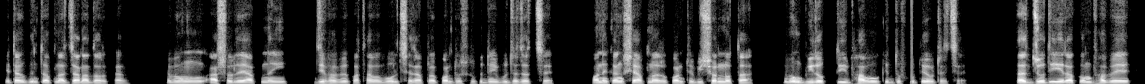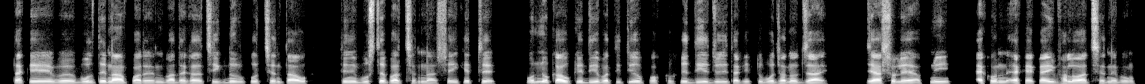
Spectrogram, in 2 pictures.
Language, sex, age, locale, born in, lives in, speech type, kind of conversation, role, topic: Bengali, male, 25-29, bn-BD, Bangladesh, Bangladesh, conversation, advice, advisor, প্রাক্তন সঙ্গীর অনিচ্ছাকৃত হস্তক্ষেপ বা যোগাযোগ সমস্যা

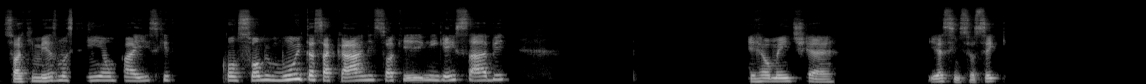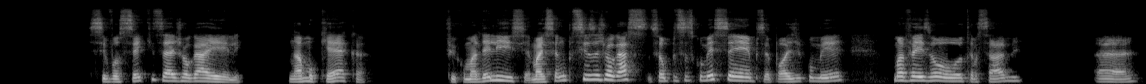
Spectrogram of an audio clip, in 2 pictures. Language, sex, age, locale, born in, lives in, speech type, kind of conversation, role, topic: Portuguese, male, 25-29, pt-BR, Brazil, Spain, conversation, podcast, guest, Tem alguma comida que represente a sua cultura regional?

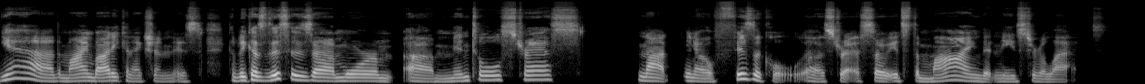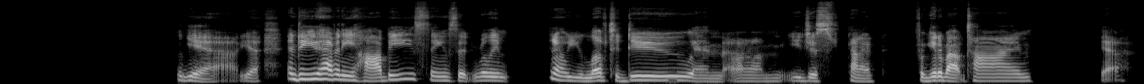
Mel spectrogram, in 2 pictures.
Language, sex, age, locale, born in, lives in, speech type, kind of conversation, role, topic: English, female, 50-54, en-US, United States, United States, conversation, advice, advisor, How can I manage daily stress so it doesn't overwhelm me?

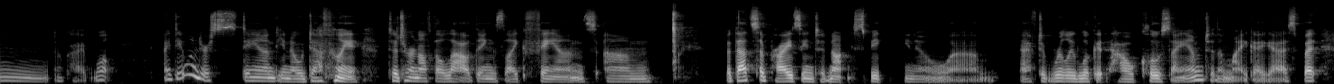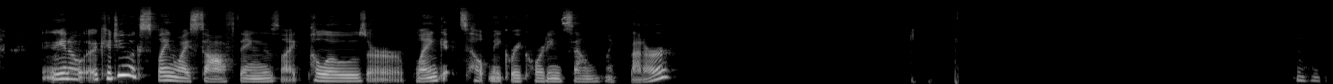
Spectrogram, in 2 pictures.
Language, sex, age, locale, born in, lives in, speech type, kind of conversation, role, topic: English, female, 40-44, en-US, United States, United States, read, expert-assistant, asker, Why does a recorded voice sound different?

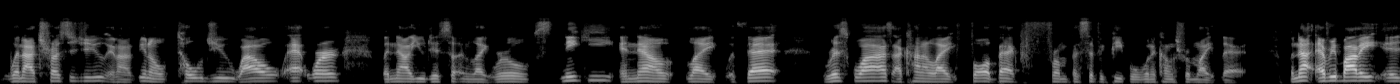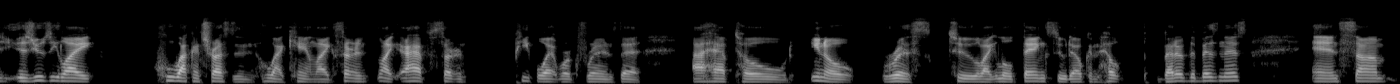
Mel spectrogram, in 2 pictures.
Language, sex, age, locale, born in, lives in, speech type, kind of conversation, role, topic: English, male, 30-34, en-US, United States, United States, conversation, unstructured, none, How do you decide which risks are worth taking and who to trust at work?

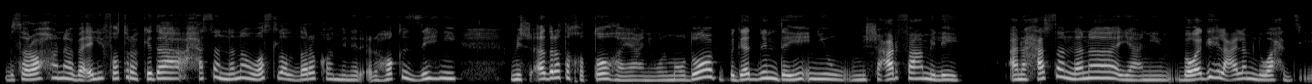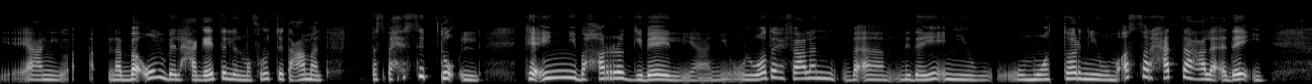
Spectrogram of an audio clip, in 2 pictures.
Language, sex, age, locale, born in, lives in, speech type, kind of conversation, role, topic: Arabic, female, 30-34, ar-EG, Egypt, Egypt, conversation, advice, user, إزاي الإرهاق الذهني بيمنعك تكمّل في عاداتك اليومية؟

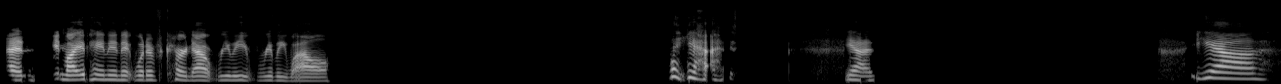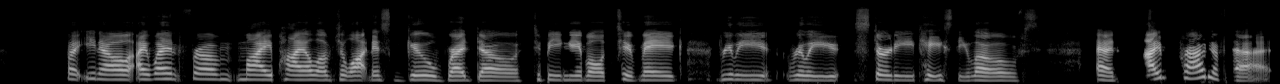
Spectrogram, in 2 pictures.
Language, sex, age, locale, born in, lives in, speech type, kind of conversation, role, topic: English, female, 30-34, en-US, United States, United States, conversation, podcast, guest, How do special meals or food experiences shape our memories and relationships?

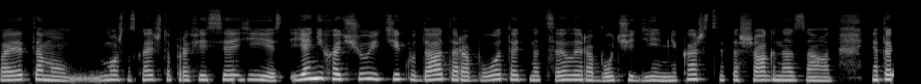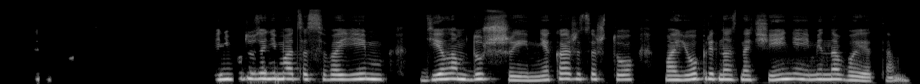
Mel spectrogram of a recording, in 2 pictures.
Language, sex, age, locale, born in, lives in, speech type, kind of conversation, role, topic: Russian, female, 45-49, ru-RU, Ukraine, Spain, conversation, advice, user, Как постоянная прокрастинация мешает вам продвигаться к важной цели?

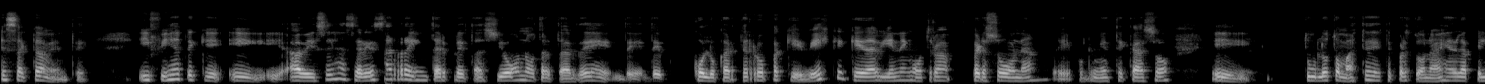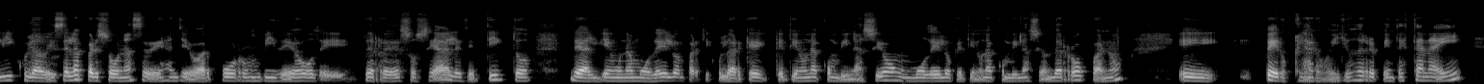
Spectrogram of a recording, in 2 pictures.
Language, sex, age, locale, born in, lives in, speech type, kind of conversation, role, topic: Spanish, female, 50-54, es-US, Venezuela, United States, conversation, podcast, host, ¿Qué serie o película influyó en tu estilo personal?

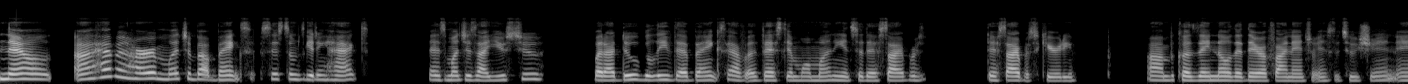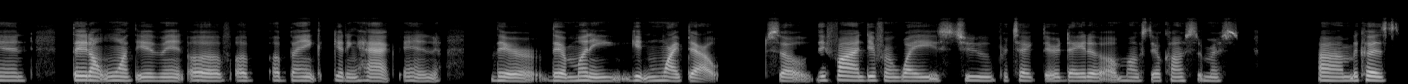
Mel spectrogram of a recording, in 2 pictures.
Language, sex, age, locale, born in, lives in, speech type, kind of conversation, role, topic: English, female, 35-39, en-US, United States, United States, conversation, advice, advisor, How do I create memorable passwords that are still secure?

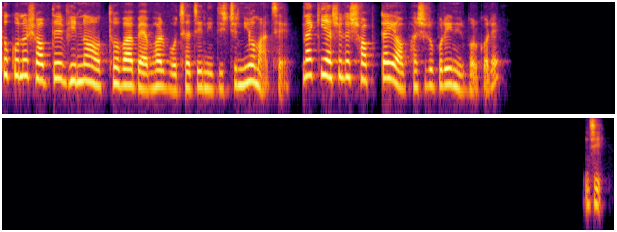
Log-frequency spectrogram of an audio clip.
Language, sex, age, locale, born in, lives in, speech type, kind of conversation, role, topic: Bengali, female, 25-29, bn-BD, Bangladesh, Finland, read, expert-assistant, asker, ‘কোনো শব্দ দুই ভাষায় ব্যবহার হলে, তার মানে কি সবসময় একরকম থাকে?’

